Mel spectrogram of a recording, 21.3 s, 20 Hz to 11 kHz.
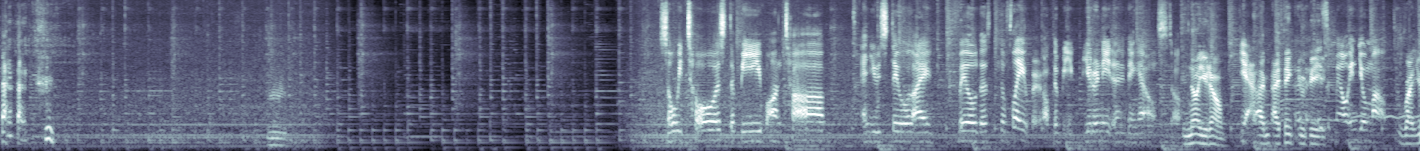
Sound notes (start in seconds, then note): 0.0 laughs; 3.6 savoring; 4.1 inspiring music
